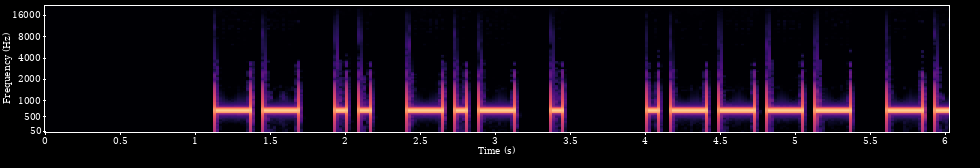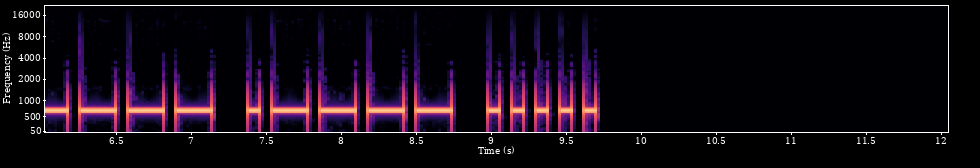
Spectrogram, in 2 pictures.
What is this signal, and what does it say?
Morse code, heard as a keyed tone, about 15 wpm, 700 Hz. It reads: MIKE 1015
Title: CWT Exchange 15wpm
